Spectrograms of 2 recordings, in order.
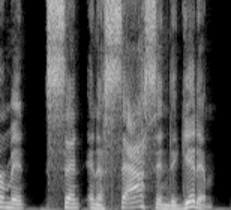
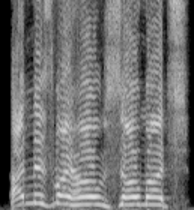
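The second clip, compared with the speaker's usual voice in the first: high, slow, loud lament; hammed-up homesick cry; mock wailing; 12 semitones higher, 5 dB louder, slower than usual. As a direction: wail it again for home.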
